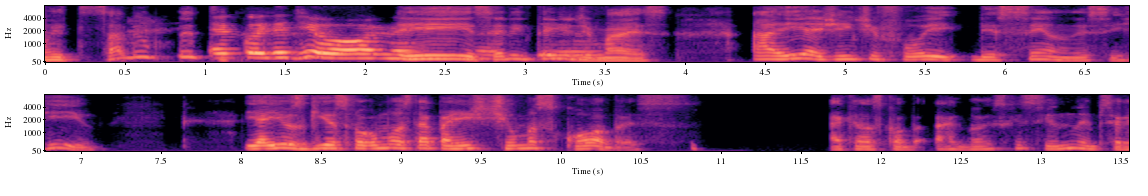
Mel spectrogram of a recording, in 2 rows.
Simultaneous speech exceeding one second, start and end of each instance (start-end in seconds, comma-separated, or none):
2.2-3.5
